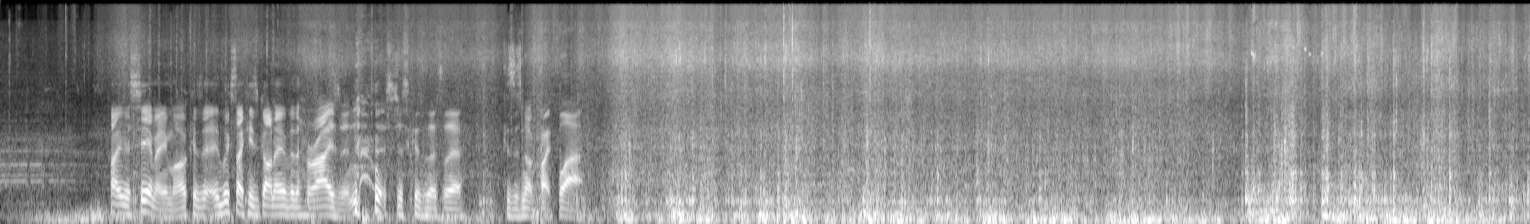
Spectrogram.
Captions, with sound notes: I can't even see him anymore because it looks like he's gone over the horizon. It's just because it's not quite flat. (aircraft continues whirring)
